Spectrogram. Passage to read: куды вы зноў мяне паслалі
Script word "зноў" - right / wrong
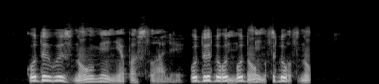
right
